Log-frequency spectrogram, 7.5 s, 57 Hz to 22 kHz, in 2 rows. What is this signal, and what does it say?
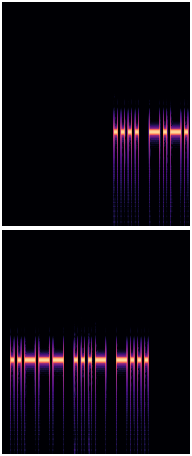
Morse code, heard as a keyed tone, about 17 wpm, 700 Hz. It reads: HC2VB
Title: DXCC-100 Call Signs - 5 Characters - Repeated 2x - 17wpm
